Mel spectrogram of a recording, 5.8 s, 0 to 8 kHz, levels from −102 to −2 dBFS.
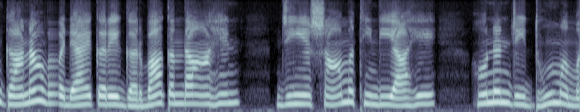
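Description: A short stall from a late packet occurs at 0.50 to 0.62 s, just before "वॼाए करे गरबा कंदा". A packet arrived late and the jitter buffer ran dry, so the receiver stretched the last stretch of speech for about 96 ms until the data came in, then resumed from the same point with nothing lost. The held sound drags slightly, with a faint buzz or dip. Through the call path, the audio stops at 8 kHz, which fits a wideband codec such as G.722.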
